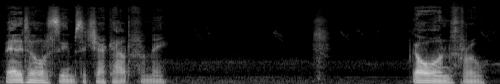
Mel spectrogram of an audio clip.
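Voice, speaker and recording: A man's voice: a bass voice, slow, a little mellow. A man playing an older, friendly but watchful gate guard in a fantasy tabletop roleplay, dry and easygoing.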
